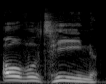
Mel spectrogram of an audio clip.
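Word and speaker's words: Ovaltine: medicine clementine valentine overtime i can see where countrymen say that but we pronounce it oval teen cliff williams milo liz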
